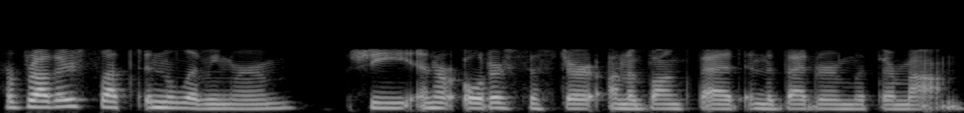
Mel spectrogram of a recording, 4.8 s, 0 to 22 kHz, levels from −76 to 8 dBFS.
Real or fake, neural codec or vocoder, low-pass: real; none; 3.6 kHz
